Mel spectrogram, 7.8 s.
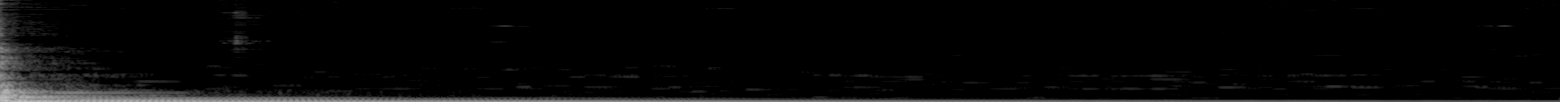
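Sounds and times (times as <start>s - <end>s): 
double bass pizzicato: 0.0s - 3.4s.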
